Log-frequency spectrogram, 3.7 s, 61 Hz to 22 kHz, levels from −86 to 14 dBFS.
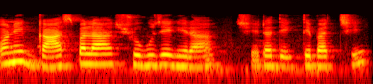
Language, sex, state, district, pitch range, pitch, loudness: Bengali, female, West Bengal, Cooch Behar, 210-250 Hz, 225 Hz, -18 LUFS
